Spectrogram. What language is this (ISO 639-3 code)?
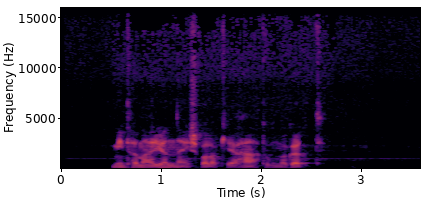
hun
